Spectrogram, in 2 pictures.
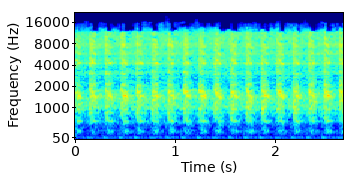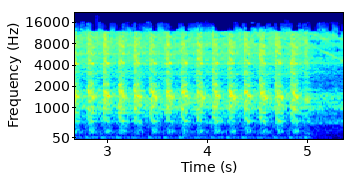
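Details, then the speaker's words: Car just fitted with FP Red turbo, first start with open downpipe, no exhaust: loud even cranking pulses about three per second for five seconds, then catches and settles to steady run; no leaks, normal start. "Alright, we're going to give her a start. It's open downpipe, so it's going to be really loud, but just make sure nothing leaks or anything."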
